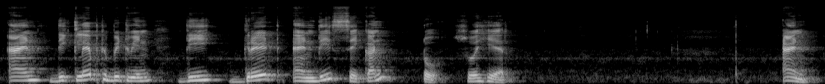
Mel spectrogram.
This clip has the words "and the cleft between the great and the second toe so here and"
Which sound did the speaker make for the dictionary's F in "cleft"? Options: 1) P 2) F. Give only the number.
1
